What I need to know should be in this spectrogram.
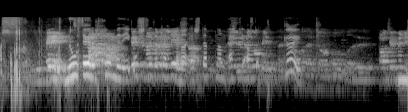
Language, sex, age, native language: Icelandic, male, 18-19, Icelandic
